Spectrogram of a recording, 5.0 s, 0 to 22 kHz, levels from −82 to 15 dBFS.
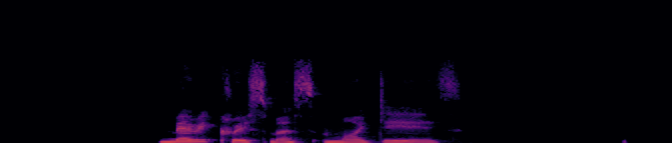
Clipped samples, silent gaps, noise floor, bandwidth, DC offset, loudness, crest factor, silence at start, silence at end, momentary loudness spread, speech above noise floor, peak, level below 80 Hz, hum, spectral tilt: under 0.1%; none; under -90 dBFS; 13 kHz; under 0.1%; -39 LUFS; 18 dB; 1.2 s; 1.65 s; 10 LU; over 52 dB; -24 dBFS; -88 dBFS; none; -4.5 dB/octave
